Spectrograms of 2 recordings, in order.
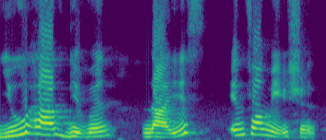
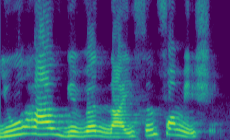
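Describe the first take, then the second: First: Slow, with pauses before and after "nice"; word-group dictation. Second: Said in the usual way. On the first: Shown as a demonstration. Teacher repeating the corrected sentence for learners, slow and segmented. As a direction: set "nice" apart, pausing on both sides. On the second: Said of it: "You should simply say".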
